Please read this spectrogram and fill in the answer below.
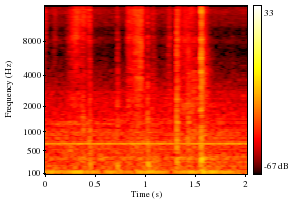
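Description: Faint slide and flick of Pokémon trading cards as one card is moved from the front to the back of a hand-held stack, with a few light clicks, the sharpest about one and a half seconds in.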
